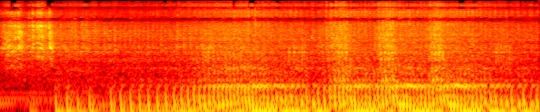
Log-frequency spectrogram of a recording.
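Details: ATV after replacing the starter chain and the tension guides (it had made a weird winding noise before): foot on the brake, a short crank catches quickly into an even, rapid putter. Clean start and healthy idle.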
